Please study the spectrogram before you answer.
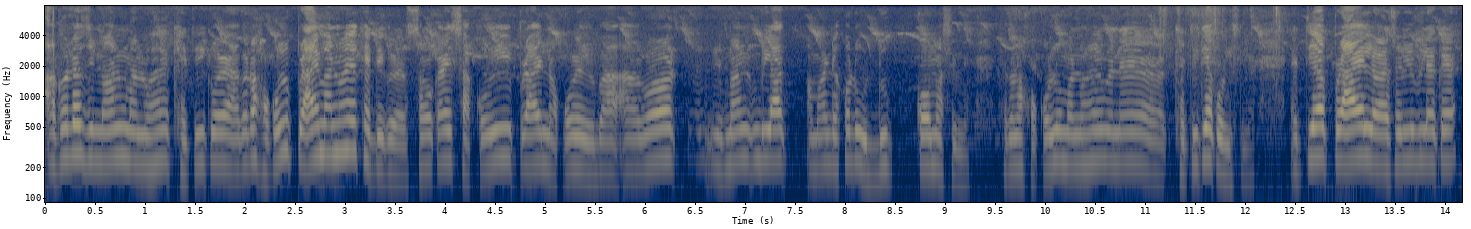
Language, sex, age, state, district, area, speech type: Assamese, female, 60+, Assam, Sivasagar, rural, spontaneous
